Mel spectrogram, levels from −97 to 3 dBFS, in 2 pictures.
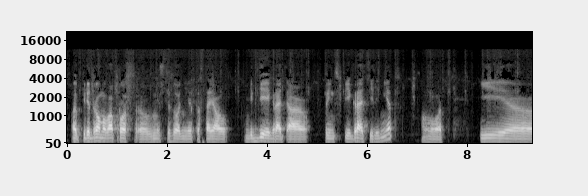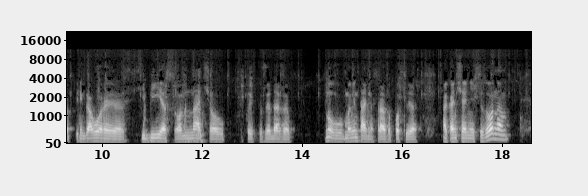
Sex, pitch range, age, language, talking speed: male, 95-110 Hz, 30-49, Russian, 105 wpm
